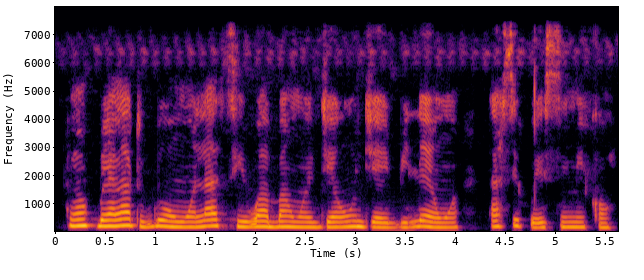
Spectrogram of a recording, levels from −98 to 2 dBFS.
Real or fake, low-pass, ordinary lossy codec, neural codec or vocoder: real; 7.2 kHz; none; none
